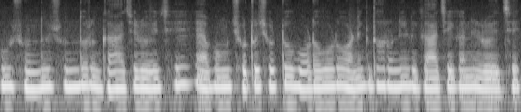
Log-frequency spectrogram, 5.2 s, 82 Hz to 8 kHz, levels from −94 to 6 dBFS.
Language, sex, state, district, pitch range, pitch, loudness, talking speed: Bengali, female, Odisha, Malkangiri, 220-235 Hz, 230 Hz, -13 LUFS, 175 wpm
